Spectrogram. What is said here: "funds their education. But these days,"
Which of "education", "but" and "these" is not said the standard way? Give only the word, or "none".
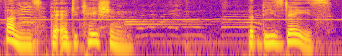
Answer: none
